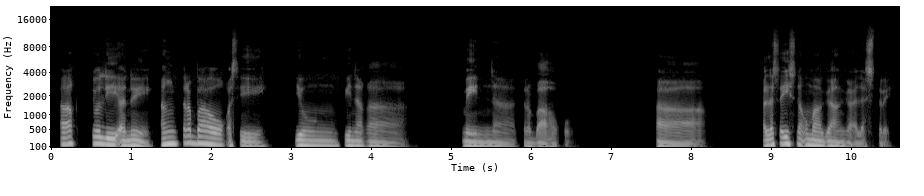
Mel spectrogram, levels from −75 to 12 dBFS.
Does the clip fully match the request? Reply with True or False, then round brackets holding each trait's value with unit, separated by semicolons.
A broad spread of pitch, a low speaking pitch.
True (6.9 semitones; 105 Hz)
